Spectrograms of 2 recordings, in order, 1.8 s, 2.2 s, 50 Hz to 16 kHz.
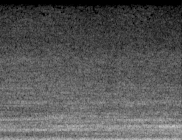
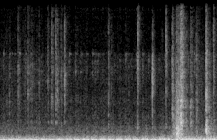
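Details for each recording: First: Maruti 800 after workshop silencer repair that fixed a loud rough exhaust noise and vibration: small petrol engine idles steadily with an even, soft exhaust hum and no puffing or blowing; the car now sounds normal. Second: Maruti 800 at idle before silencer repair: harsh loud puffing with uneven low throbbing, raspy bursts and strong vibration felt in the car, noise from underneath; exhaust leak from cracked silencer.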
